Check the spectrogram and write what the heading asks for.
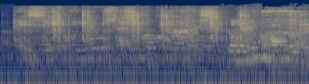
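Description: Music from a played-back phone video, mixed with clattering and knocking throughout.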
